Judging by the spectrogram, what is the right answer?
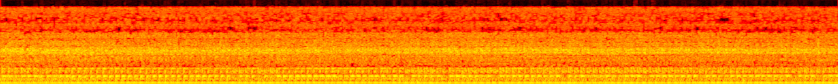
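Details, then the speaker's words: Buick Regal with a carburetor that has no choke, starting cold, air cleaner off: steady loud idle with a slightly uneven lope; rough cold idle, carburetor needs tuning. "tarting up cold. I ain't finna lie to you. She rough, man. With that tokeless. That carburetor with no choke horn. It needs some tuning too."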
